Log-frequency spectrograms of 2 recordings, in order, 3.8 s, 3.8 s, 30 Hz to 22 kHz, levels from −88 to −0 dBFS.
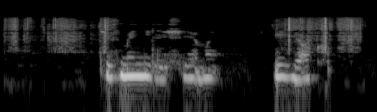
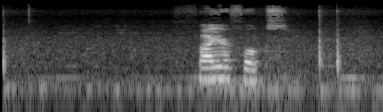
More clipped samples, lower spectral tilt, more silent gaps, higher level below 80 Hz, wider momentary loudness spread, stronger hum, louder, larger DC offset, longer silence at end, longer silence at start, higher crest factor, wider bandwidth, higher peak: neither; about the same, -3.5 dB/octave vs -3.5 dB/octave; first, 2.51-2.72 s vs none; second, -78 dBFS vs -66 dBFS; about the same, 20 LU vs 18 LU; neither; second, -34 LUFS vs -23 LUFS; neither; second, 0.15 s vs 0.3 s; about the same, 0.1 s vs 0.05 s; about the same, 24 dB vs 22 dB; second, 7.8 kHz vs 16 kHz; second, -12 dBFS vs -4 dBFS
